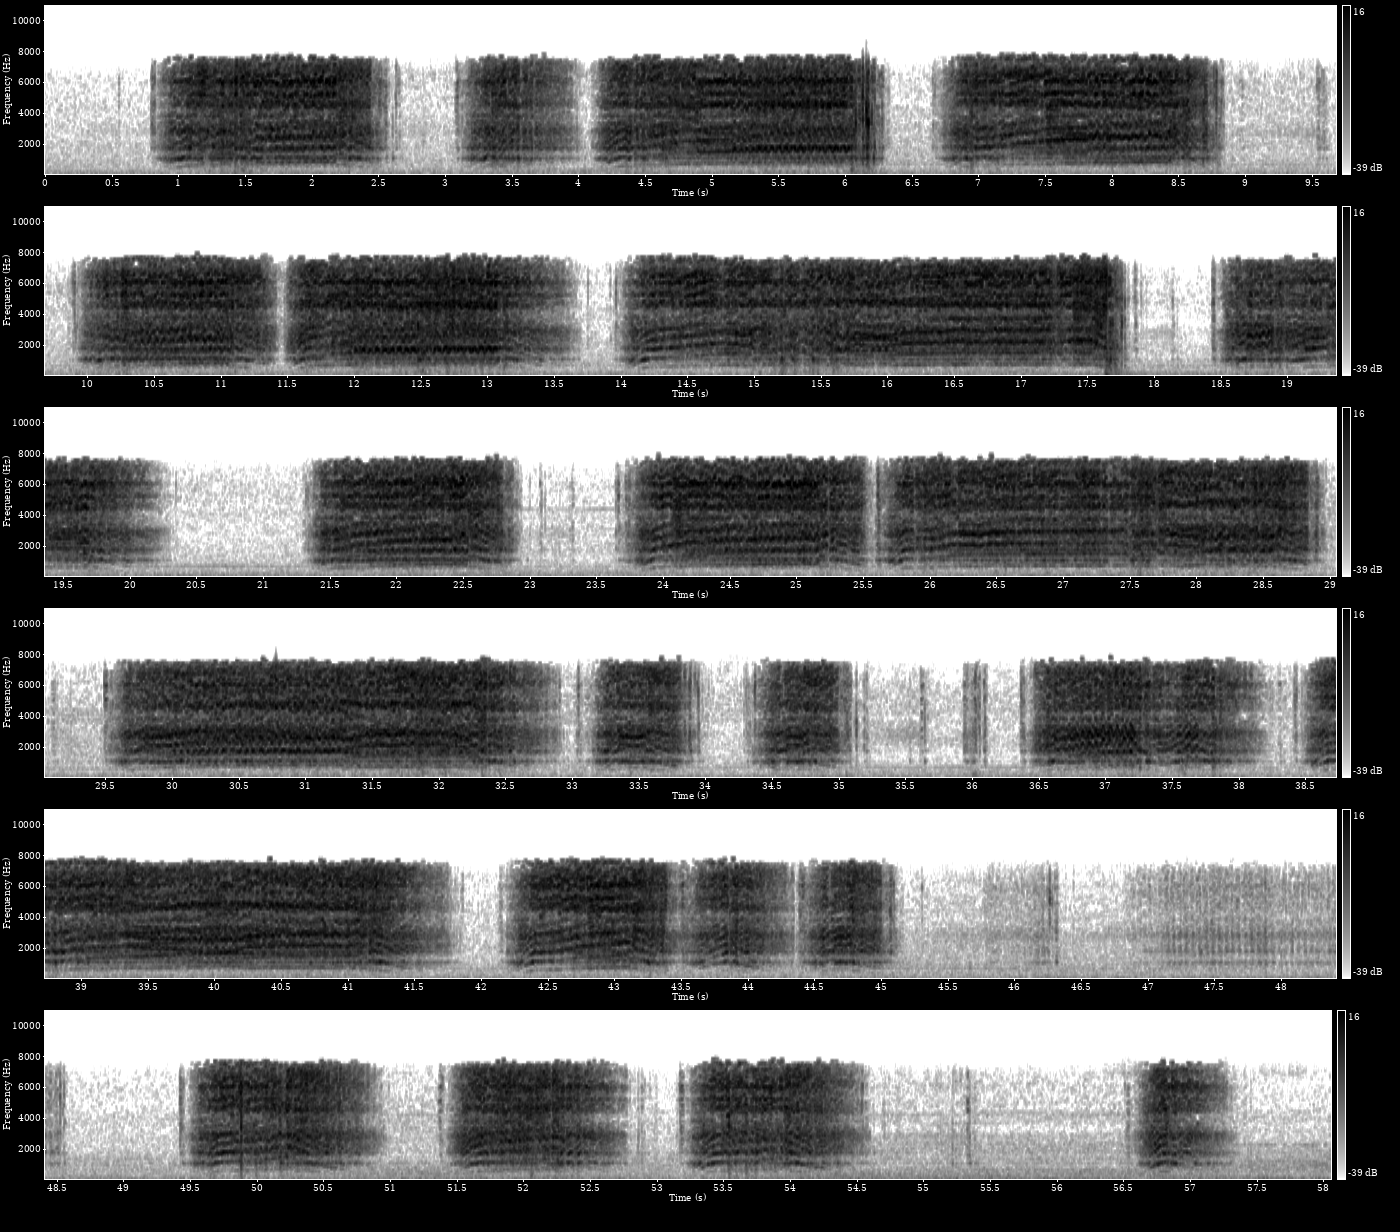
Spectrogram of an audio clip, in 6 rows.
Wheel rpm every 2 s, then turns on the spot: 50, 70, 140, 110, 70, 110, 120, 150, 170, 80, 40, 80, 130, 190, 100, 170, 70, 30, 80, 110, 140, 80, 30, 10, 30, 50, 80, 20, 20.
2-4 8-12 22-24 46-48 54-56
